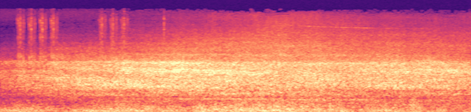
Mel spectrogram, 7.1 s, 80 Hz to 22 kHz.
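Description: Class 43 HST with Mk3 coaches passing at speed: diesel power car and wheel-on-rail noise that builds from about a second in, peaks around four seconds in and then begins to fade as the trailing power car goes by.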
